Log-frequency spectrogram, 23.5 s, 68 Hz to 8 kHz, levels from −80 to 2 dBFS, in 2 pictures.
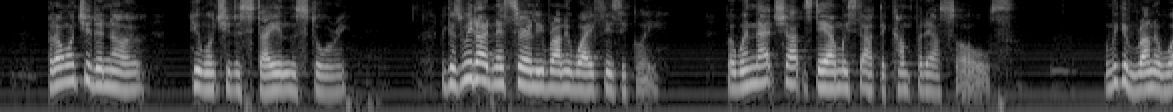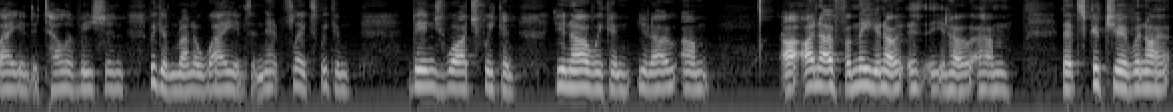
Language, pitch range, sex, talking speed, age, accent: English, 180-275 Hz, female, 185 wpm, 60-79, Australian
